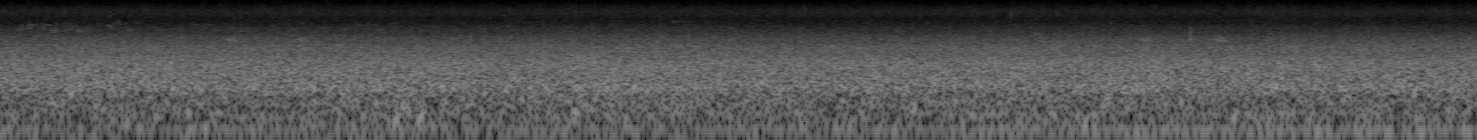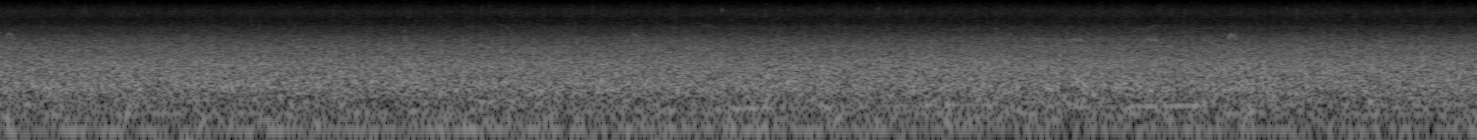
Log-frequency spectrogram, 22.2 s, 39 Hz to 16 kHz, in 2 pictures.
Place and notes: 太麻里鄉金崙溪, Jinlun, Taimali Township - Stream sound
stream, On the embankment, Bird call
Zoom H2n MS+XY
1 April, ~16:00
